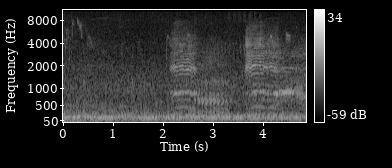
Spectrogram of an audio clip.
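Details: A Hampshire sheep field with ewes and lambs: two brief bleats, the second a little louder, rise out of a steady droning background of distant road noise.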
